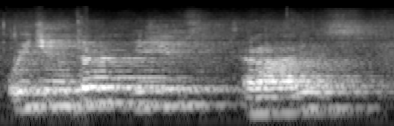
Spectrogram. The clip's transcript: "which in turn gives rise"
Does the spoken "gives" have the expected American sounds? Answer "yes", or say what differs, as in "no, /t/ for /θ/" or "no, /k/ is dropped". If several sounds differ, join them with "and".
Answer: no, /v/ is dropped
